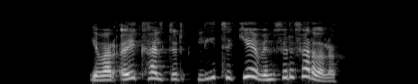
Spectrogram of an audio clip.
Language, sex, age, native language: Icelandic, female, 30-39, Icelandic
